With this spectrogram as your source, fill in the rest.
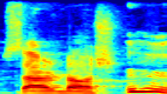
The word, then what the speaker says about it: Sardoche: How do you pronounce him? Sardosh.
